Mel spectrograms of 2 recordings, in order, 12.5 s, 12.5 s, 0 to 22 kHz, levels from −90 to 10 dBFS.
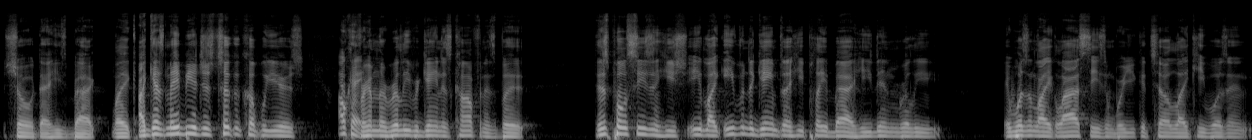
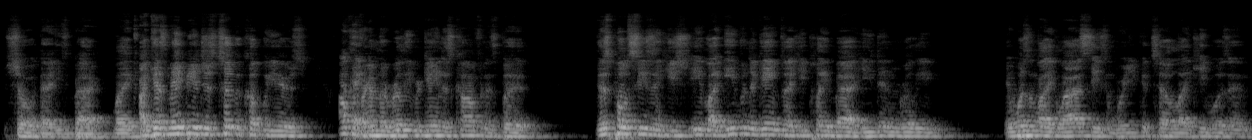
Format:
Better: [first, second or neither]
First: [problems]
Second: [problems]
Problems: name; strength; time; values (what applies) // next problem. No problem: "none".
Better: first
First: none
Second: off-mic speech; far // room echo; slight; dies away in 0.5 s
